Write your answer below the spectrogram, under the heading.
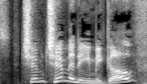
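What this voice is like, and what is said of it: Exaggerated rough old British accent. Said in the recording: “both of our accents are very different now ... I hate the way I sound in the early episodes ... you sound less like you've come from the gutter”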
